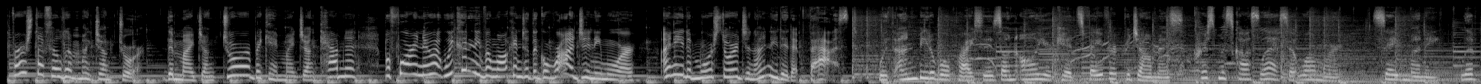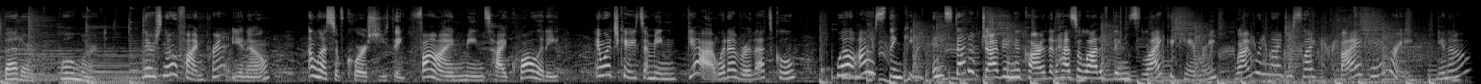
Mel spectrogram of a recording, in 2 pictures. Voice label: Conversational Real People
